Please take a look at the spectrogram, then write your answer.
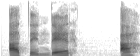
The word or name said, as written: atender a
